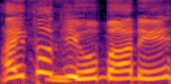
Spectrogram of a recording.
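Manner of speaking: botched fake Indian accent, very high and loud. Imitating an imagined indian voice message: bad put-on indian accent. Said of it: "that doesn't sound Indian".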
